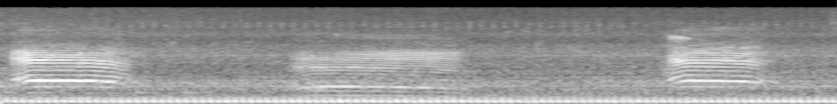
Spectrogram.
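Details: Three bleats from ewes and lambs in a Hampshire field near a hedge, each under a second long: a loud wavering first, a lower, flatter, longer middle call, and a final shaky one, over a continuous low drone.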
